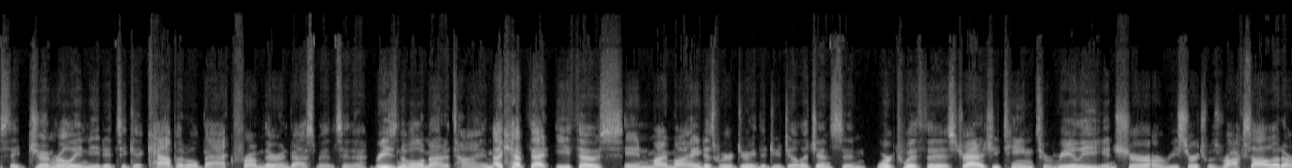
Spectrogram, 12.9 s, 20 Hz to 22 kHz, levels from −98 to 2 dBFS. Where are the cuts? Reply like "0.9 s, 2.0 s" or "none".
5.0 s, 6.2 s, 10.6 s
